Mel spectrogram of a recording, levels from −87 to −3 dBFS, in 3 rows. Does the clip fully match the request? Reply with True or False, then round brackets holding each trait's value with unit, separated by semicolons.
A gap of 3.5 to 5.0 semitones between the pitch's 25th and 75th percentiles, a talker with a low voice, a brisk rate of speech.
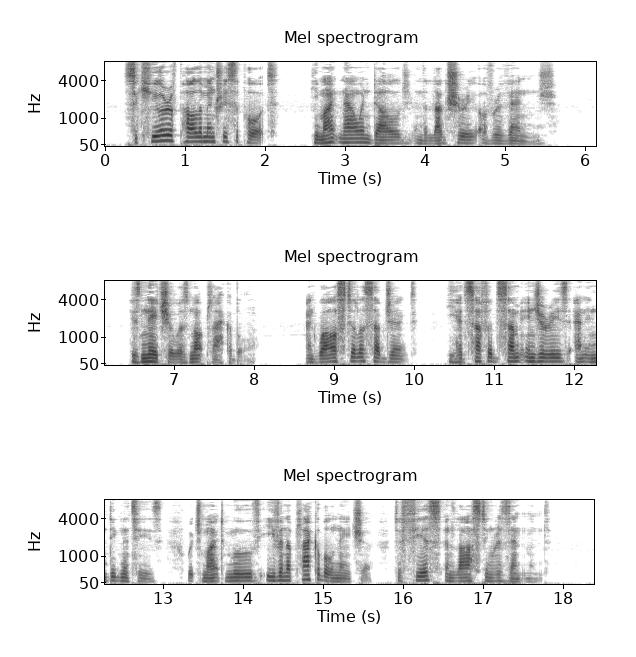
False (3.8 semitones; 120 Hz; 135 wpm)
